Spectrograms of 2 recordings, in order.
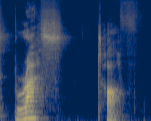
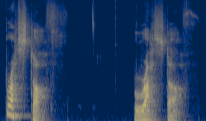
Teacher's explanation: Notice that this word brassed ends in an ED, but that ED is pronounced with a T sound, brassed. And we can connect that to the off by moving that T sound to the front of the O. So it's brass toff.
